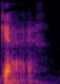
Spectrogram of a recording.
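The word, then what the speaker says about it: guerre: Today, those words are pronounced gaip and gair.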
